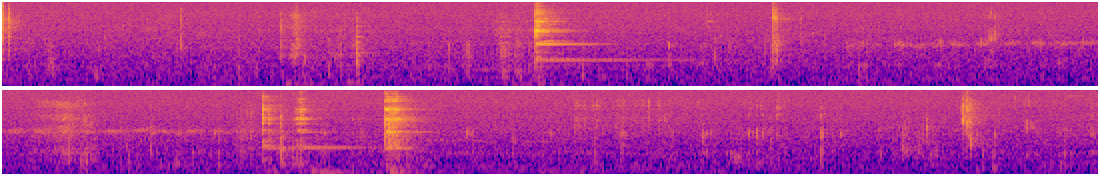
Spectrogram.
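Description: Close-up eating sounds of balot: chewing with small clicks and crackles of duck eggshell being picked at. Twice, about a third of the way in and again past two-thirds, a metal spoon clinks against a dish and rings briefly; these are the loudest sounds.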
